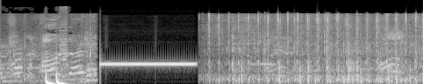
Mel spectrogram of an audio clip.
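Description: Music with deep falling bass notes stops about a second in and gives way to a steady one-second beep. Then a rapid, even stream of paintball marker shots starts up.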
